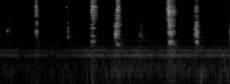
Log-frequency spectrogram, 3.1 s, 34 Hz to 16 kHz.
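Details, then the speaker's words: 2012 Scion tC 2AR-FE serpentine belt tensioner: the old, bad tensioner pulley spun by hand gives irregular dry crunching bursts from a worn-out bearing, whereas the new one is silent. "If you ever wonder what that squeak noise is, when you got a bad tensioner pulley, bearings go bad in it. You can hear that squeaking. Shouldn't sound like that."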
